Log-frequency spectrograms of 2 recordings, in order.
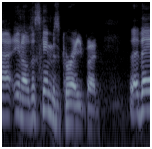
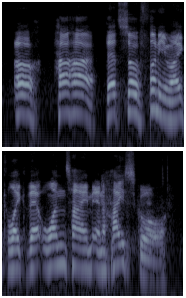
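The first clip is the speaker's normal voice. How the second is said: deflated, joyless, dejected, very slow delivery. Acting out rereading a transcript line aloud: mock dejected tone. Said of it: "you sound dejected".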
